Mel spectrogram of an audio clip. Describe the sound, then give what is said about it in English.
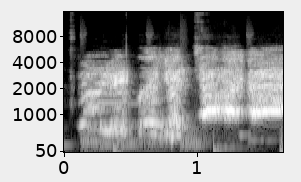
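A loud, shrill scream rings out in three sharp bursts, the last one long and sustained, a canned sound effect played from a prepared soundboard, with no talking around it. “Did he just scream? Are you freaking kidding me? No, that's a soundboard that I have prepped.”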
